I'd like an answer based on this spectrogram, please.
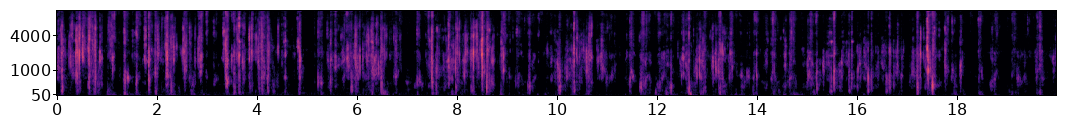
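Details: Mukbang ASMR of a dog eating five plates of chicken and vegetables: crisp, snapping crunches and moist chewing repeat rapidly in clustered bouts, one louder crunch standing out late.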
